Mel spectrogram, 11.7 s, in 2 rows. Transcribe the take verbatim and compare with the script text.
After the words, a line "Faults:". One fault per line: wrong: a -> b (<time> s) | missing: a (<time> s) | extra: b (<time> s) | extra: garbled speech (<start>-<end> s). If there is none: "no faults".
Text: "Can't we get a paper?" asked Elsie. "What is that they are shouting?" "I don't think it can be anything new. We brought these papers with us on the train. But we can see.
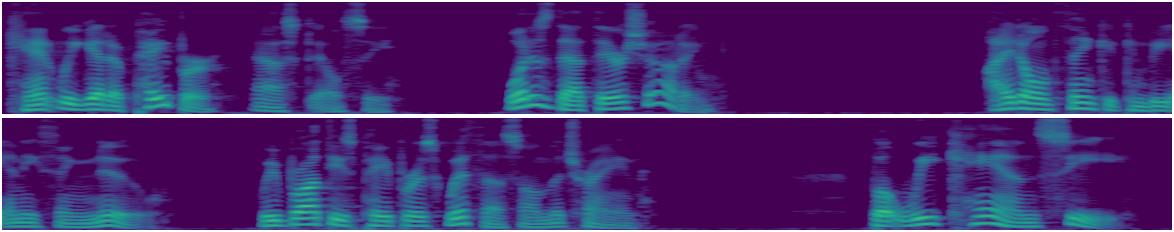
"Can't we get a paper?" asked Elsie. "What is that they are shouting?" "I don't think it can be anything new. We brought these papers with us on the train. But we can see.
Faults:
no faults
